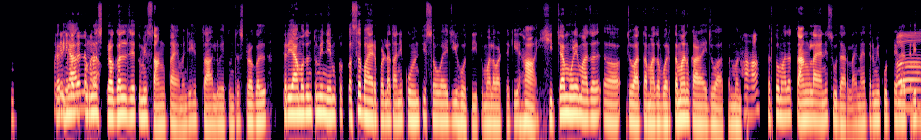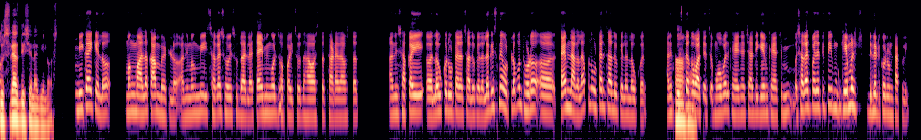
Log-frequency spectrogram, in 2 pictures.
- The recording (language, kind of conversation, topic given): Marathi, podcast, कुठल्या सवयी बदलल्यामुळे तुमचं आयुष्य सुधारलं, सांगाल का?
- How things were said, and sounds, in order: none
